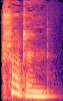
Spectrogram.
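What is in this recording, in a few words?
"trodden", British English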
